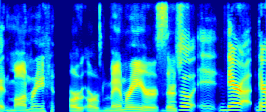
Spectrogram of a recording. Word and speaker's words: Mamre: about um now, do you all say it mamry or or memory or there's So, there there are obviously different ways to pronounce it. Felt like where we live in the upstate, Mamray would be better received and more understood.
